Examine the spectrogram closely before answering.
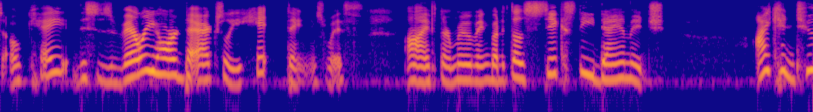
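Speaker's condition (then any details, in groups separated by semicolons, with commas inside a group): No condition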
